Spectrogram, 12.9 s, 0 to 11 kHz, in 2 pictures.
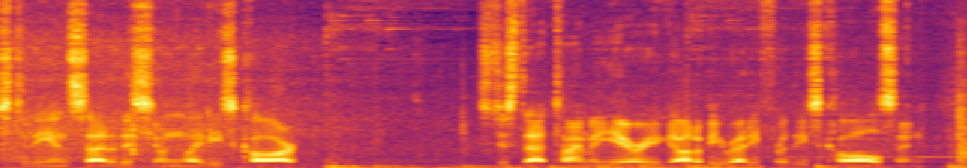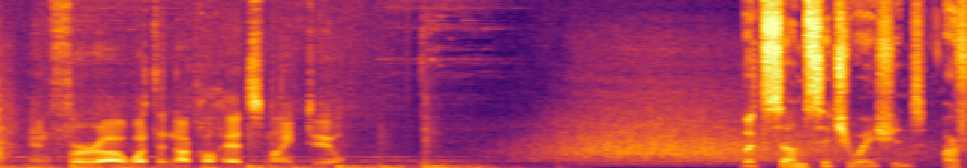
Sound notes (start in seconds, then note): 9.6 traffic whirring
